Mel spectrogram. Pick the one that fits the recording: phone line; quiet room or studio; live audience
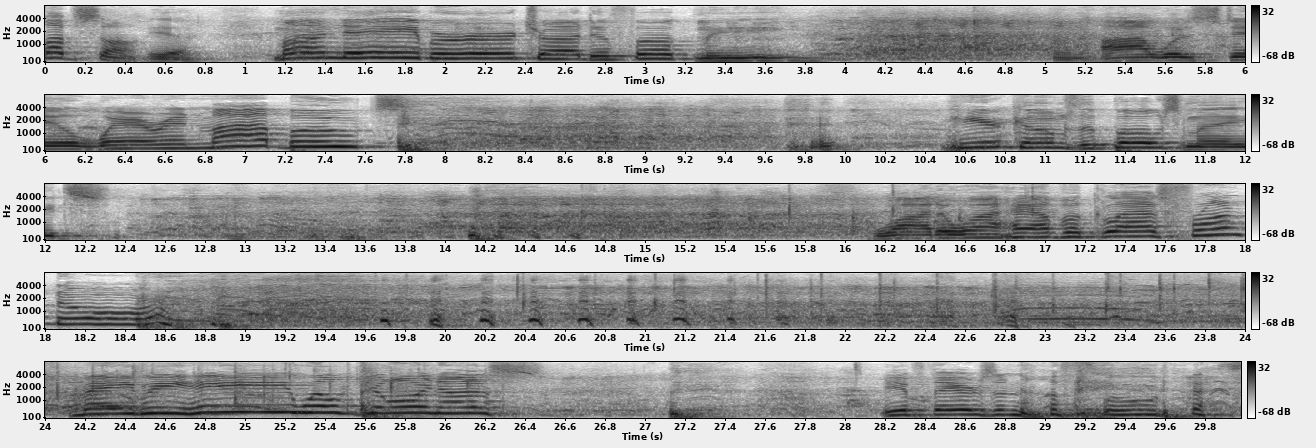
live audience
